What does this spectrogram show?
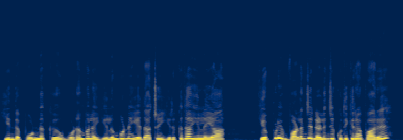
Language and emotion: Tamil, surprised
